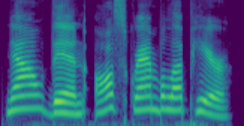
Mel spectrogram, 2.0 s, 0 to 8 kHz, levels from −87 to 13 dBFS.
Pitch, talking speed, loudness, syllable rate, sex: 245 Hz, 175 wpm, -16 LUFS, 4.5 syllables/s, female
